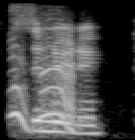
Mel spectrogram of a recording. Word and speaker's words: Sununu: I actually looked up how to say his name, and that's how you say it. Sununu.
